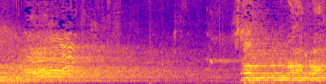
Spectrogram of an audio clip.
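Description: A group of children shouting and cheering together in an echoing sports hall. The shouting is loud at first, dies down through the middle and rises sharply again about three seconds in.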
